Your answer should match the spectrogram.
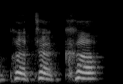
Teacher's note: when the articulators come apart there's a small burst of air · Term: oral stop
